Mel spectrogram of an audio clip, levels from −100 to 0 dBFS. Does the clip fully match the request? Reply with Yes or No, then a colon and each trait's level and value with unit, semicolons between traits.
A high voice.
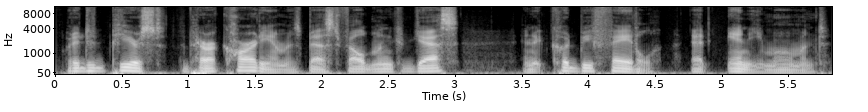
No: very low, 90 Hz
